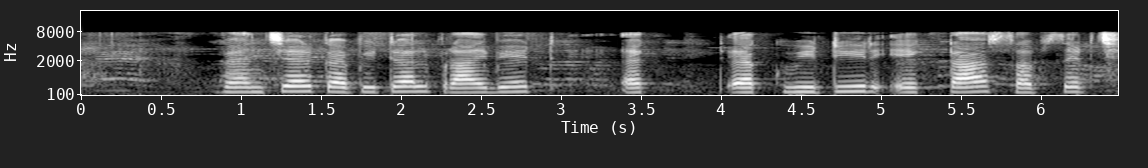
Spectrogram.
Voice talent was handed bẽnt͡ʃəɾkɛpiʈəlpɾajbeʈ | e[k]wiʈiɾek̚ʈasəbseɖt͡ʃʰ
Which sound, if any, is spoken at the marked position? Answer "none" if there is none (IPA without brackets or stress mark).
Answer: k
